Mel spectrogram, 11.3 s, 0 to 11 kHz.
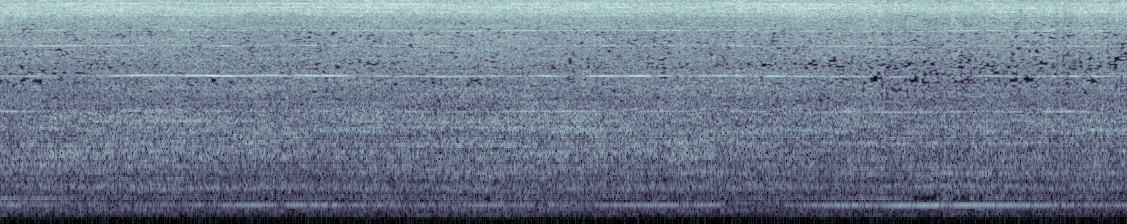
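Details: Restored Hoover Turbomaster U5078 upright vacuum after rebuild: brand new genuine Hoover fan (old fan rubbed from dirt, went off balance, blew two motor coil wires), original motor bearings, one new brush roll bearing; steady smooth motor-and-fan whine, even pitch, no rattle, wobble or scraping, normal running.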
